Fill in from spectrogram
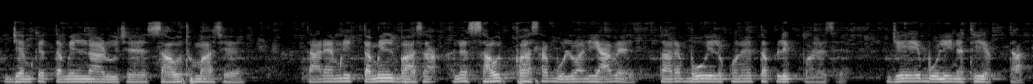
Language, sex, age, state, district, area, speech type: Gujarati, male, 30-45, Gujarat, Kheda, rural, spontaneous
